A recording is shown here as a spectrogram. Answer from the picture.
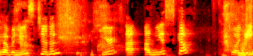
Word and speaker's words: Agnieszka: So we have a new student here, Agnieszka. Do I Oui.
